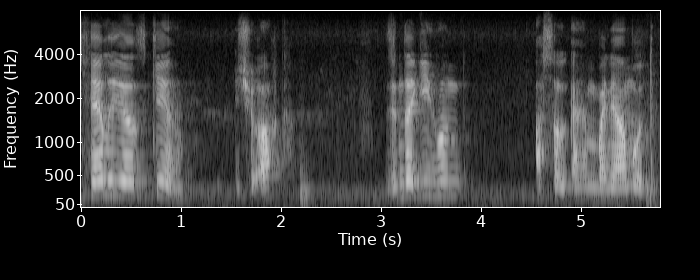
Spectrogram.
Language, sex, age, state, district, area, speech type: Kashmiri, male, 45-60, Jammu and Kashmir, Budgam, urban, spontaneous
